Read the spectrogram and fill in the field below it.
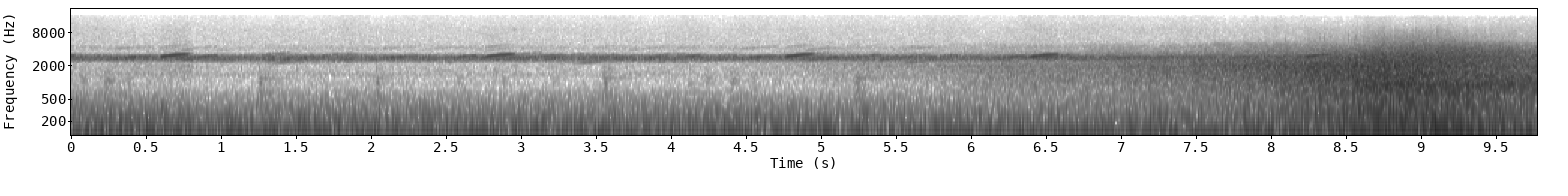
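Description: Crickets, katydids and peepers chirp steadily in a continuous outdoor chorus on a country night after sundown, over a low rumble, while a broad whooshing noise of a passing airplane swells loudly near the end.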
